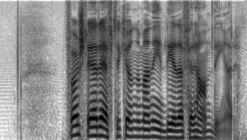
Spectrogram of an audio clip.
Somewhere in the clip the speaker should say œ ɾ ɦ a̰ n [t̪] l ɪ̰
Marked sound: incorrect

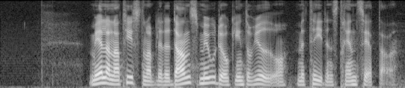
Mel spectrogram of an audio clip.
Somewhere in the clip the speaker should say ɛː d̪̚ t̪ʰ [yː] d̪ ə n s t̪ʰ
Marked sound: incorrect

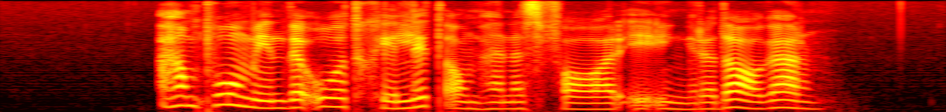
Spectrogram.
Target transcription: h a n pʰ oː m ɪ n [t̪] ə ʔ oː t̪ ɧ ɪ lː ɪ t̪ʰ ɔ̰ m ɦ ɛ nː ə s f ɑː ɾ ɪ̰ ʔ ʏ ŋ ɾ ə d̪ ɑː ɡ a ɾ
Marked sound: incorrect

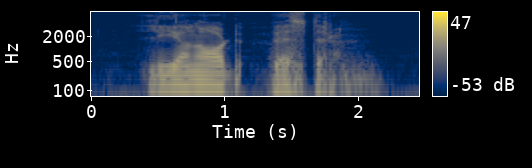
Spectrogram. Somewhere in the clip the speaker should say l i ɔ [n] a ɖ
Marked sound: correct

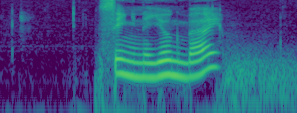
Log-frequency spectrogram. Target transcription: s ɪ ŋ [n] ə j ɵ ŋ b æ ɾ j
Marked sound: correct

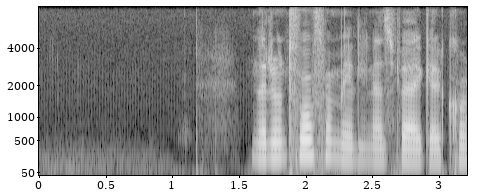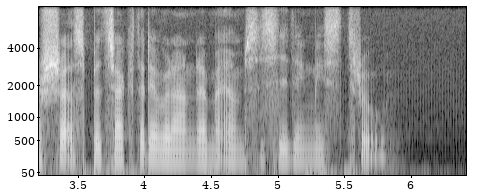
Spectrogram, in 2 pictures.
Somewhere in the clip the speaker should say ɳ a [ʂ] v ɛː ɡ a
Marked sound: incorrect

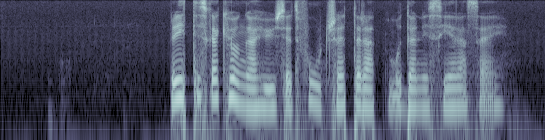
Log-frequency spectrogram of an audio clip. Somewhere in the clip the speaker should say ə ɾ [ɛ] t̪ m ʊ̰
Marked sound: incorrect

